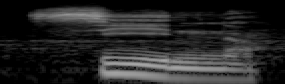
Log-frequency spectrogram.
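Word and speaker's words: ص: Il se faut S avec le point puisque le son c'est pas un S. Ça se lit s.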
